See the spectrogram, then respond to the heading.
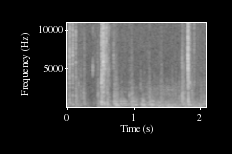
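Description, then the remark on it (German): Inside a car being driven on a rainy Monday morning: a steady low interior hum with a couple of sharp clicks and soft rustling handling noises, and no one speaking. “Ich sitze im Auto.”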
